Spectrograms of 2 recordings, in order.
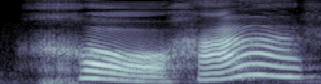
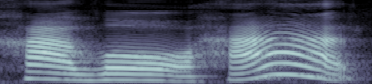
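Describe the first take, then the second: First: خواهر said slowly as xɔhær, the و silent; spoken form. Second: خواهر drawn out slowly as it is written; spelled form. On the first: Teacher contrasting how خواهر is read. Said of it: "اما بخونیم". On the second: Teacher showing the written form of خواهر. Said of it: "باید بنویسیم". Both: Shown as a demonstration.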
